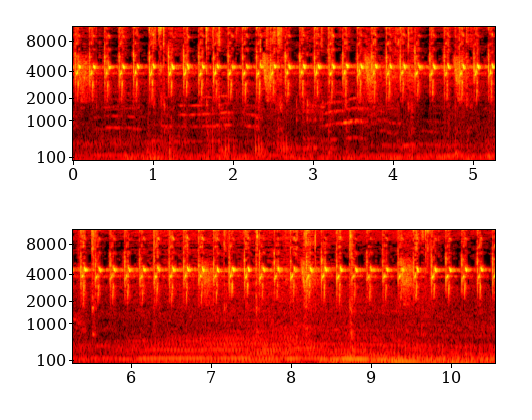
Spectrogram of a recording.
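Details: Tame plain prinia (ciblek sawah) singing actively in long 'nembak panjang' bursts: a rapid, steady series of thin, high, ticking buzzy notes, about two to three per second, over low rumbling background noise and faint other chirps.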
